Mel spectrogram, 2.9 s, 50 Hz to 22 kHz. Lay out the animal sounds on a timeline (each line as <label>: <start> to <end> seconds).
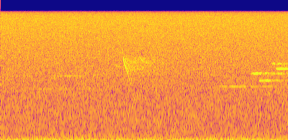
Blue-headed Vireo (Vireo solitarius): 0.0 to 2.9 seconds
Hermit Thrush (Catharus guttatus): 2.2 to 2.9 seconds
